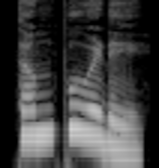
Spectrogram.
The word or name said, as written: ತಂಪುವಡೆ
